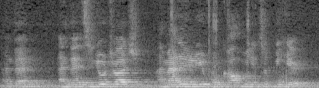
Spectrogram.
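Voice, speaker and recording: Teen guy playing pleading young boy, high voice, stage play, super echoey. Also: little pitch movement, fairly quick, close to an everyday voice. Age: teenager. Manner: earnest, projected, mixes Spanish into English. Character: earnest young refugee boy, pleading and defiant. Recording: very echoey, distant, noisy stage recording.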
